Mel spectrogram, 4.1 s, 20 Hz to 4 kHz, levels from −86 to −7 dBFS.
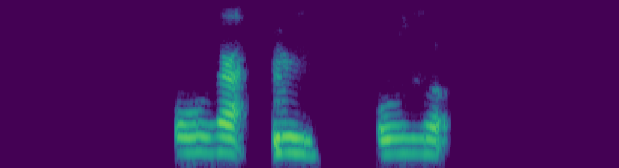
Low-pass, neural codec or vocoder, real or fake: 3.6 kHz; codec, 16 kHz in and 24 kHz out, 1.1 kbps, FireRedTTS-2 codec; fake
